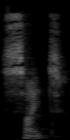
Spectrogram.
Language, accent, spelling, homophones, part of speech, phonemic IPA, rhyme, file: English, Southern England, cite, sight / site, verb / noun, /saɪt/, -aɪt, LL-Q1860 (eng)-cite.wav
- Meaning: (verb) 1. To quote; to repeat, as a passage from a book, or the words of another 2. To mention; to make mention of 3. To mention; to make mention of.: To mention by way of explanation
